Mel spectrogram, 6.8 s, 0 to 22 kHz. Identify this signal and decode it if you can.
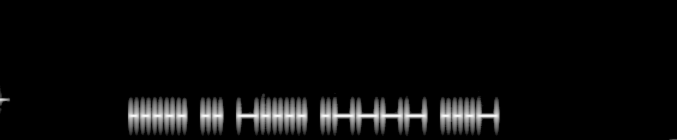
Morse code, heard as a keyed tone, about 20 wpm, 700 Hz. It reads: 5I61V
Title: Five Challenging Letter-Number Combinations 20wpm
